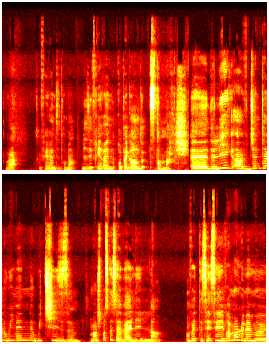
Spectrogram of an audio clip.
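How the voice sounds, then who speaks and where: A woman's voice: fairly high pitch, darkish tone. A woman book vlogger chatting casually through a tier-list review of her reads, thinking aloud with hesitations, enthusiastic and self-mocking.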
